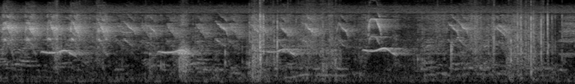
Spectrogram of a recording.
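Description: Birds chirping in quick falling notes, many per second, with a shorter wavering call recurring every second or two.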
